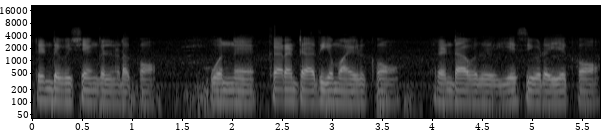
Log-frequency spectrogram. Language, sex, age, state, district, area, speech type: Tamil, male, 30-45, Tamil Nadu, Pudukkottai, rural, spontaneous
